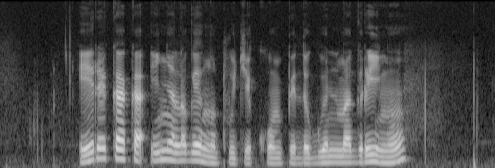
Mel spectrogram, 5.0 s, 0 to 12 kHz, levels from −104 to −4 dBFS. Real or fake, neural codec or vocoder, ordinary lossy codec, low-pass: real; none; none; none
